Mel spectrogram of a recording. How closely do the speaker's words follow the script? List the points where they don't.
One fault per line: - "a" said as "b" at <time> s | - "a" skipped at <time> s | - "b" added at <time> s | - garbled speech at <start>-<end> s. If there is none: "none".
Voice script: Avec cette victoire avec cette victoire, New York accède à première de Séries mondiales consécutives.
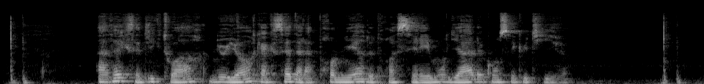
- "avec cette victoire" skipped at 2.1 s
- "la" added at 3.0 s
- "trois" added at 3.7 s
